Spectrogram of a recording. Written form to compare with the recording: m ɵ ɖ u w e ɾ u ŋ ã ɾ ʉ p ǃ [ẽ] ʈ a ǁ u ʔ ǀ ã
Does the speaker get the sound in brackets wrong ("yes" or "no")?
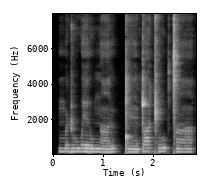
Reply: no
